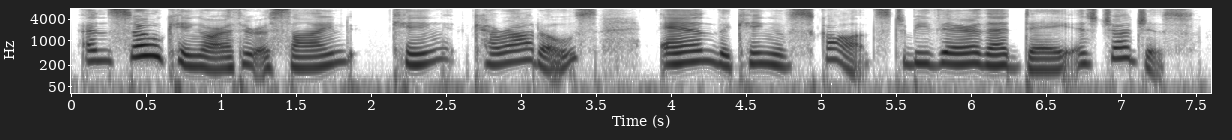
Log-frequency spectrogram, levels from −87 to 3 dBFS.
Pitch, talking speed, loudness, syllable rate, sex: 225 Hz, 150 wpm, -18 LUFS, 3.9 syllables/s, female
